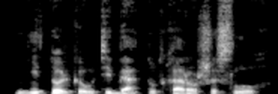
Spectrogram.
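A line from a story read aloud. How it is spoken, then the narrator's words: Whisper. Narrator (Russian): прошептал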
